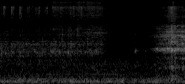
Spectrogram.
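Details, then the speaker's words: Opel 1.4/1.6 16V engine off during a timing belt and water pump job: a short dry, scratchy rasp as the tensioner bracket pulley is spun by hand; the pulley bearing is dry. "now it's a good time to check the condition of the pulley on this bracket on this tensioner i can hear it's a bit dry"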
